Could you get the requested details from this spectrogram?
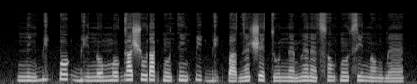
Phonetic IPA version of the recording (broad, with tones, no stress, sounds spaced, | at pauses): n ĩ˨ ɡ͡b i˧ k͡p ɔ˦ ɡ͡b i˧ n o˧ m o˧ ɡ a˦ ʃ u˦ ɾ a˦ k͡p ũ˧ t ĩ˦ k͡p i˦˨ ɡ͡b i˨ k͡p a˨ d ɛ̃˨˦ ʃ e˦˨ t u˨˦ n ɛ̃˧ b ɛ̃˦ ɾ ɛ̃˧ s ɔ̃˦ k͡p ũ˦ s i˦ n ɔ̃˧ ɡ͡b ɛ̃˧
